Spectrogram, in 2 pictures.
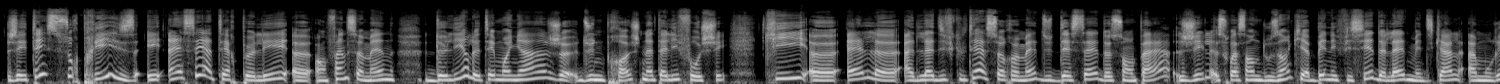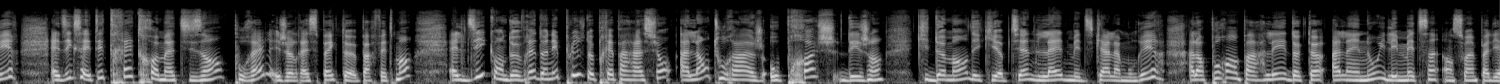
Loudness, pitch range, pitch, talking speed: -15 LUFS, 195-240 Hz, 210 Hz, 195 wpm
